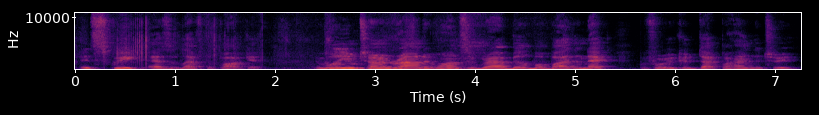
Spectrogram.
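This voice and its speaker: A man reading a storybook aloud as an expressive narrator. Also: on the low side, moderate pace, reverberant, distant mic, rough recording. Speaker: storybook reader.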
